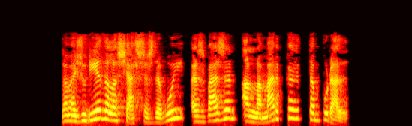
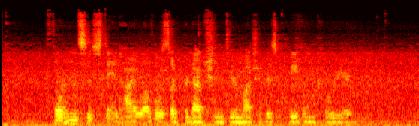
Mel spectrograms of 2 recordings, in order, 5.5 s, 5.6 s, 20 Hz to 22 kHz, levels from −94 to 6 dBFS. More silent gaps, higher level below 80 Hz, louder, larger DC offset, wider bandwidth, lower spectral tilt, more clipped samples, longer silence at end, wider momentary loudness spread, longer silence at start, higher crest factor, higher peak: first, 2.48-2.53 s, 3.17-3.21 s, 4.03-4.11 s vs none; second, -64 dBFS vs -36 dBFS; first, -17 LUFS vs -22 LUFS; neither; second, 7.8 kHz vs 15 kHz; second, -3.5 dB/octave vs -5 dB/octave; neither; first, 0.9 s vs 0 s; second, 7 LU vs 17 LU; first, 0.8 s vs 0.05 s; about the same, 18 dB vs 20 dB; about the same, -2 dBFS vs -2 dBFS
